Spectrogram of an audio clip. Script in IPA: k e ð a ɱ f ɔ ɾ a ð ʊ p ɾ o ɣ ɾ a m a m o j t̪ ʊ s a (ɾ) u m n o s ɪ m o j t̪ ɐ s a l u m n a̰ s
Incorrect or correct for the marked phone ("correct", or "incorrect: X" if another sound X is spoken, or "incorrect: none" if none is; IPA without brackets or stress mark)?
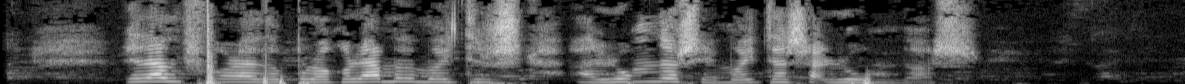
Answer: incorrect: l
